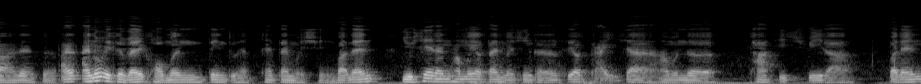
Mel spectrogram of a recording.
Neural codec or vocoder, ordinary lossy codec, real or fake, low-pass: none; none; real; 9.9 kHz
